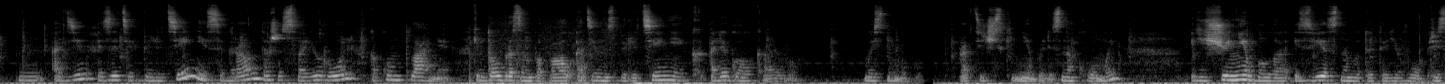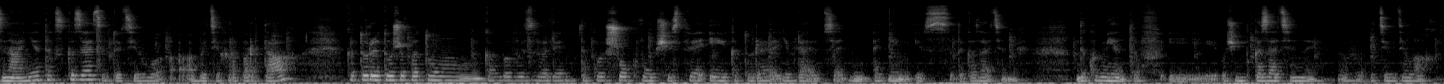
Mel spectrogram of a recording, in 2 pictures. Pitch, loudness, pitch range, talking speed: 170 Hz, -32 LUFS, 155-190 Hz, 135 wpm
